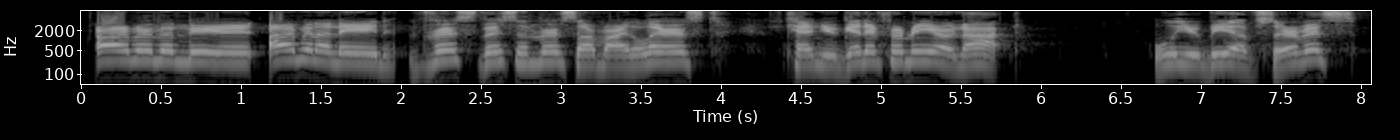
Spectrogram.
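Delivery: loud, demanding customer call; imitating the pushy shopper demanding service, loud; entitled customer. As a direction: snap for attention like you're owed it. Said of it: "And she's yelling".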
